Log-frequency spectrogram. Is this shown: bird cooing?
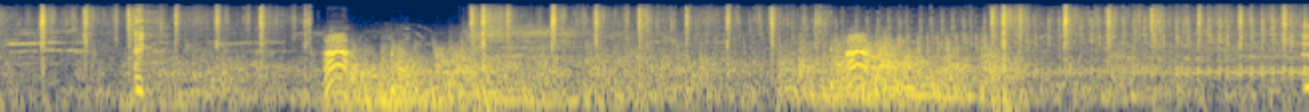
yes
